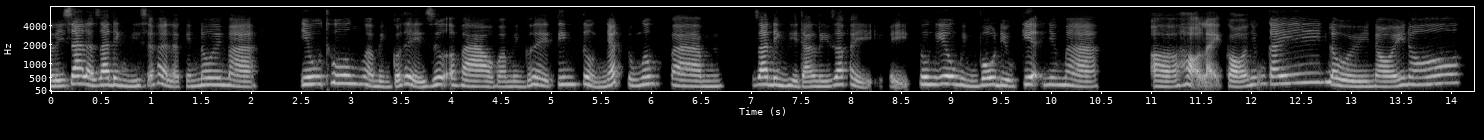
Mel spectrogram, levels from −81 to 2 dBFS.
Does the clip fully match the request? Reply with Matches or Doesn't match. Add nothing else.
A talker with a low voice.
Doesn't match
